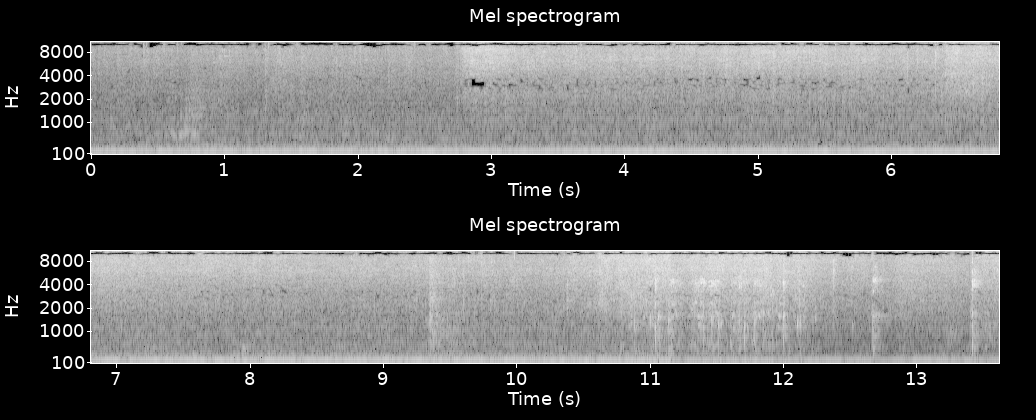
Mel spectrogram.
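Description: Oil sizzling in a steel wok as chopped onions, green chillies and roasted tomatoes are stir-fried, over a steady low hum. The sizzle grows brighter a few seconds in and again near the end, when the wok flares, with a metal spoon clinking and scraping against the wok.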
